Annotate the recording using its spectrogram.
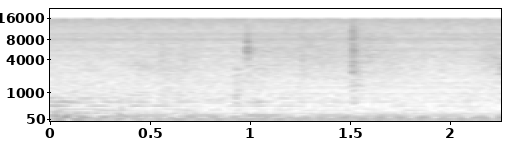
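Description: Quiet low electrical hum from the sound system, with the tail of a keyboard chord fading out at the start and a few faint ticks about half a second to a second apart.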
